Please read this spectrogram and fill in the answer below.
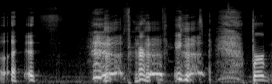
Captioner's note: everyone laughs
